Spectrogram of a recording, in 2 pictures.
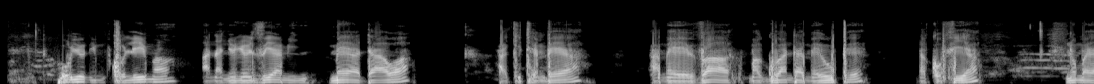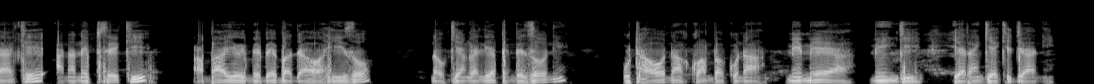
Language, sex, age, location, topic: Swahili, male, 18-24, Kisii, health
